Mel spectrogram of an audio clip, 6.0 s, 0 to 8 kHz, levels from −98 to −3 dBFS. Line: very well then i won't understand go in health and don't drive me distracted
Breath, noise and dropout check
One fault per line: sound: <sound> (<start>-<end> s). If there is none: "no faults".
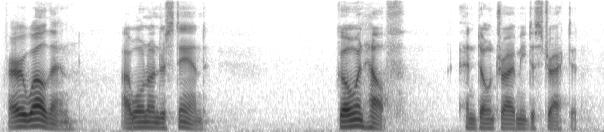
no faults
